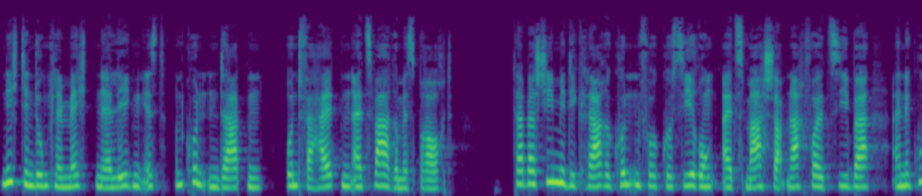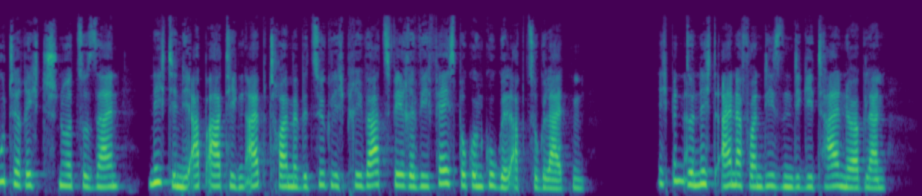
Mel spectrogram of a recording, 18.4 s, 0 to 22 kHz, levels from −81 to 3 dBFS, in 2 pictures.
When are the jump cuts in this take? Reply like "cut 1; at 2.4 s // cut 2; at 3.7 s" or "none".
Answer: cut 1; at 16.1 s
